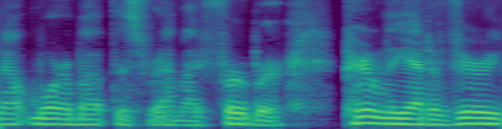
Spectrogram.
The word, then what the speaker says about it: Ferber: I always thought his name was pronounced Farber, but when I looked it up, no, it was Ferber was how he pronounced it.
